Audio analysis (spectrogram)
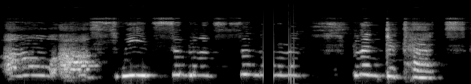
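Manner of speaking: high, drawn-out intoxicated cat voice; ecstatic cat howl. A narrator's reading. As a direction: howl it slowly, blissed out. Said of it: "he howled".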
